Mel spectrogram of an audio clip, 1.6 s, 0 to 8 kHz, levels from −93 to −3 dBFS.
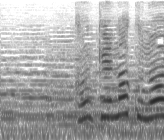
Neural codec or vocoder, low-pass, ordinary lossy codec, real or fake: none; none; none; real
